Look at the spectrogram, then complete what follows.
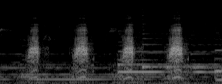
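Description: A duck quacks four times in an even, steady rhythm, each call short, nasal and fairly loud, with a soft, continuous background hum underneath.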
